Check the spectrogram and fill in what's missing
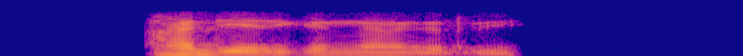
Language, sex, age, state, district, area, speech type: Punjabi, male, 18-30, Punjab, Fazilka, urban, conversation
